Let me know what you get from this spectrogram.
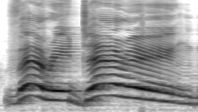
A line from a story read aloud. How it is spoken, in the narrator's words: Bagman was yelling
